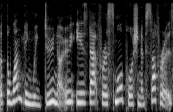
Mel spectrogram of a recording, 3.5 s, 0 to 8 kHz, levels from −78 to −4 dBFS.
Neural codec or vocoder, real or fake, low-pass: none; real; 7.2 kHz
